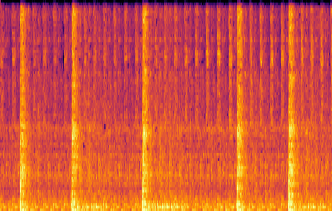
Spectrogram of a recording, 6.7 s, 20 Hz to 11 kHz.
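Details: Fuller and Johnson hit-and-miss engine on first run after cleanup, battery and 6-volt coil box, started with a little choke: sharp pops about once a second, uneven coasting gaps, governing; owner suspects rich mixture, plans checking mixer and RPM.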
